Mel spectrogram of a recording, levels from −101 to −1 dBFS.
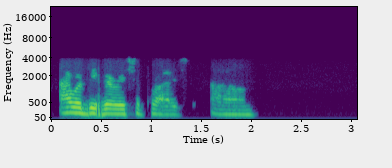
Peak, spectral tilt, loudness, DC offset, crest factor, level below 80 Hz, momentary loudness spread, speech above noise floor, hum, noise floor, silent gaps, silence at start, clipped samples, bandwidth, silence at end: -10 dBFS; -11.5 dB/octave; -26 LUFS; under 0.1%; 18 dB; -64 dBFS; 20 LU; 59 dB; none; -85 dBFS; none; 0.1 s; under 0.1%; 4.1 kHz; 1.05 s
